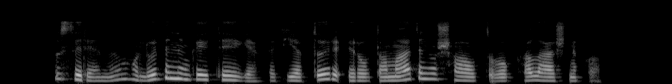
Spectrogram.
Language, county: Lithuanian, Marijampolė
